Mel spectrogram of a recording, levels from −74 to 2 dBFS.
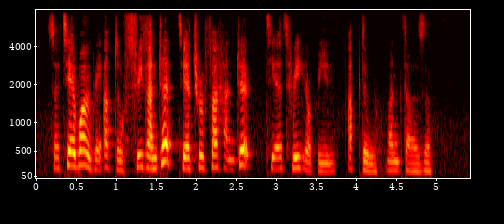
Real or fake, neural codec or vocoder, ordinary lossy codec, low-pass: fake; codec, 16 kHz, 0.5 kbps, X-Codec, HuBERT features, trained on general audio; none; 7.2 kHz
